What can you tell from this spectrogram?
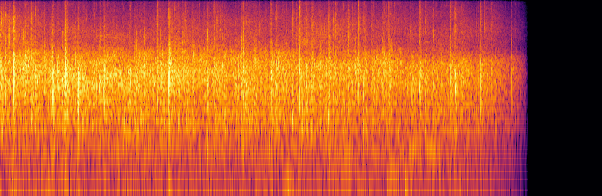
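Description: Audience applauding: a dense crowd of hand claps that slowly dies down, then cuts off abruptly a second before the end.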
